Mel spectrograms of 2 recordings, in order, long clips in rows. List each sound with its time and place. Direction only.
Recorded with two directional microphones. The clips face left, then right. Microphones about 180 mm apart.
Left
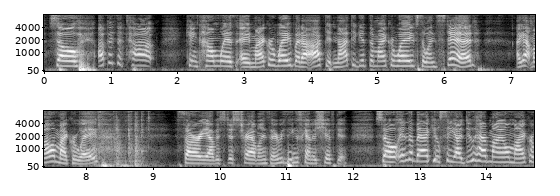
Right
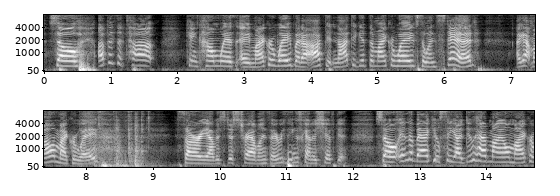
0.1 s a woman's voice: 5° left (ahead or behind); by 8.4 s 25° left (ahead or behind)
9.5 s a woman's voice: 25° left (ahead or behind)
